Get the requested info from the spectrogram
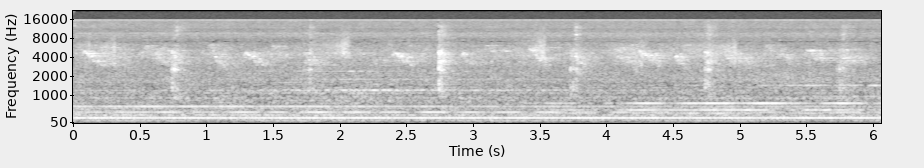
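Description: Quiet room tone: a steady low hum, with faint short high chirps scattered through it.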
